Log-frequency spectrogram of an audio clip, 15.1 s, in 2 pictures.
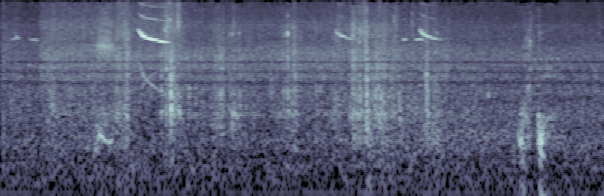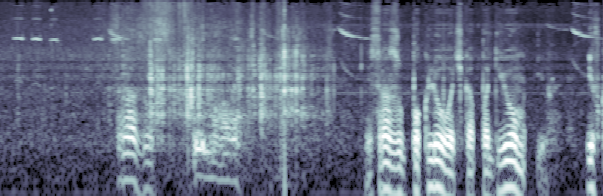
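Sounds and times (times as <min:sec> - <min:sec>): small birds chirping: 0:00.0 - 0:15.0
faint high peeps: 0:01.2 - 0:02.2, 0:07.7 - 0:09.2.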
